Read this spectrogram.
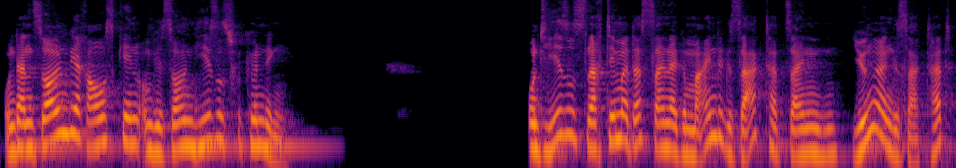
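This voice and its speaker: A man's voice: high voice, darkish tone. A man speaking to a congregation as a guest mission speaker, plain-spoken, addressing listeners directly with questions and everyday illustrations. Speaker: missionary aviation organisation speaker, guest preacher. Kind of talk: sermon and mission presentation to a congregation.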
